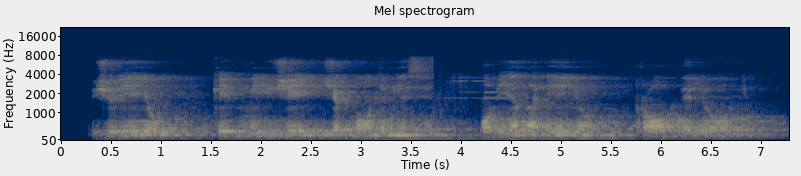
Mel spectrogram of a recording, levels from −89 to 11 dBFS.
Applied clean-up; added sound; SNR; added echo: neural separator model SepFormer DNS4.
